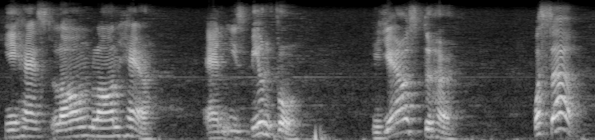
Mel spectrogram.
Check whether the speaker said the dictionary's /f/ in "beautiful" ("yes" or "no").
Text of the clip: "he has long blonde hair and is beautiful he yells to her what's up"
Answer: yes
